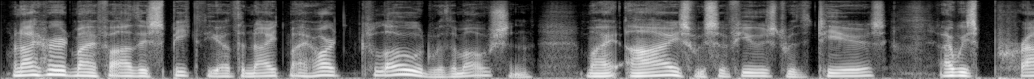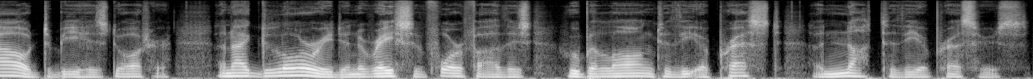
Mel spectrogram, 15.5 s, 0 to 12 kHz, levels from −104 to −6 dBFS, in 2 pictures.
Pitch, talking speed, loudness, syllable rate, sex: 125 Hz, 175 wpm, -19 LUFS, 4.7 syllables/s, male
